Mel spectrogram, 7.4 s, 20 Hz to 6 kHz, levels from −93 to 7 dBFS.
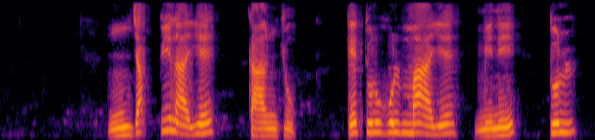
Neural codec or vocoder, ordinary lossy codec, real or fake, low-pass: none; AAC, 24 kbps; real; 5.4 kHz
